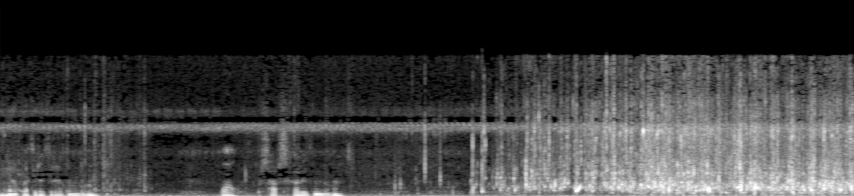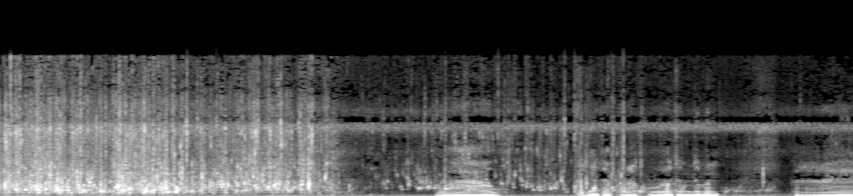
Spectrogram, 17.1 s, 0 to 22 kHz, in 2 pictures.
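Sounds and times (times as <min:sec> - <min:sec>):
water splashing and sloshing: 0:00.0 - 0:01.6, 0:04.6 - 0:16.3.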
